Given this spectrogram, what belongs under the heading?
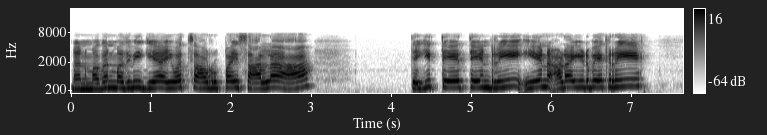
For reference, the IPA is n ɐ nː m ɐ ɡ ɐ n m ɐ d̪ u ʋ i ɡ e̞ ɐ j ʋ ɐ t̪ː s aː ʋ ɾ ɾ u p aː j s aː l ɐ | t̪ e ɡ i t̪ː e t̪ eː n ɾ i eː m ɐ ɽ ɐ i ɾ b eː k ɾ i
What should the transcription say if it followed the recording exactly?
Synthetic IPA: n ɐ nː m ɐ ɡ ɐ n m ɐ d̪ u ʋ i ɡ e̞ ɐ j ʋ ɐ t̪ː s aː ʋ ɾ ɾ u p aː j s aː l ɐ | t̪ e ɡ i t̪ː e t̪ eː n ɾ i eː n ɐ ɽ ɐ i ɽ b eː k ɾ i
